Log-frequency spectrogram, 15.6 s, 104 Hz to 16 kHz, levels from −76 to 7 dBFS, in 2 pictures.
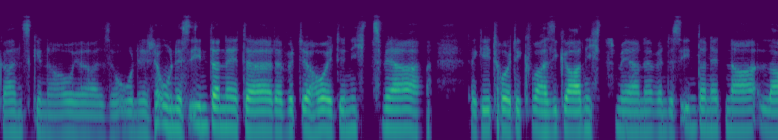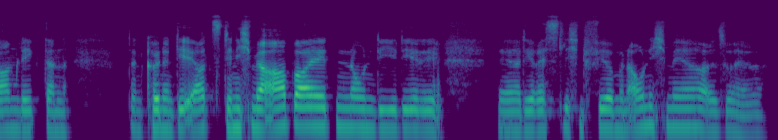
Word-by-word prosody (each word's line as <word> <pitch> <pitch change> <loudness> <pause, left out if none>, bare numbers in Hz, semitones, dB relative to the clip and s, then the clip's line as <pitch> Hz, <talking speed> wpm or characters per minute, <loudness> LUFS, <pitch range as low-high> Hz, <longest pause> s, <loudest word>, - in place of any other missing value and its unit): Ganz 140 -1 -5
genau, 135 -1 -7
ja, 135 0 -6
also, 130 0 -9
ohne 140 -1 -6
ohne 165 -2 0
das - - -2
Internet, 165 -3 +2
da 150 -1 +5
da 145 -1 -1
wird 150 +1 -3
ja 150 -3 +3
heute 150 0 +2
nichts 155 0 -6
mehr 155 -2 +2 0.4
da 145 - -5
geht 155 +1 -3
heute 150 -1 +3
quasi 150 -1 0
gar 150 -1 +6
nichts 155 0 -8
mehr, 145 -2 -2
ne? 145 0 -5
Wenn 145 0 -7
das 145 - -6
Internet 155 -1 -4
nah 150 0 -1
lahmliegt, 150 0 -2
dann 145 -1 -5 0.6
dann 150 -2 -12
können 155 -1 +3
die 155 - 0
Ärzte 155 0 0
nicht 160 +1 -1
mehr 160 -2 +8
arbeiten 170 0 +6
und 160 -1 -3
die 155 0 -4
die 155 0 -3
die 150 -1 -5 0.6
ja, 145 0 -4
die 150 +1 -2
restlichen 150 +2 -6
Firmen 155 -2 -2
auch 160 - -1
nicht 175 +1 -6
mehr, 165 0 -5
also, 145 -1 -5
ja. 130 0 -12
150 Hz, 190 wpm, -28 LUFS, 145-160 Hz, 0.6 s, mehr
